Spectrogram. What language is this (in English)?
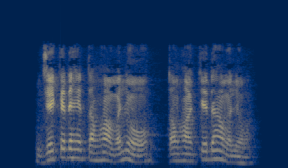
Sindhi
